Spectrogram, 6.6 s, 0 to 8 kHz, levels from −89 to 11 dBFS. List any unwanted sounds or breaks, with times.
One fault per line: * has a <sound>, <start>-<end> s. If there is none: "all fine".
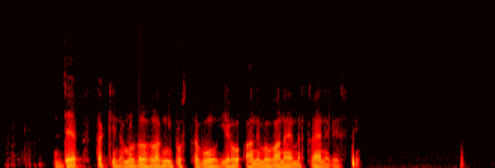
all fine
